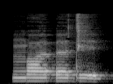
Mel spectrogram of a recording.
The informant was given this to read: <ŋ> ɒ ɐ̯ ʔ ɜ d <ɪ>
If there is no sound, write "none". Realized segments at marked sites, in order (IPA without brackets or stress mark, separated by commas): ŋ, ɪ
